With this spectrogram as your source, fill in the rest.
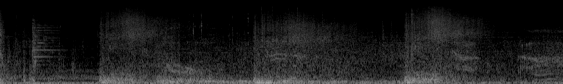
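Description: A burst of flames whooshes and roars.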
